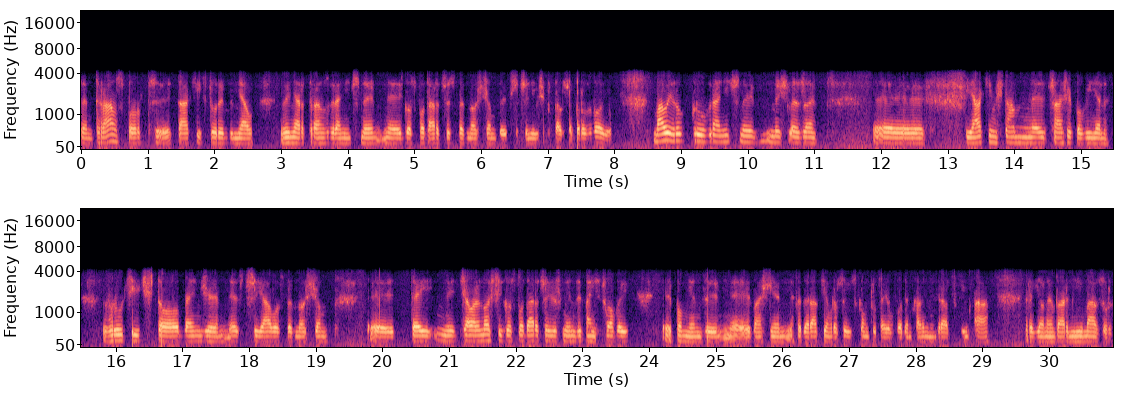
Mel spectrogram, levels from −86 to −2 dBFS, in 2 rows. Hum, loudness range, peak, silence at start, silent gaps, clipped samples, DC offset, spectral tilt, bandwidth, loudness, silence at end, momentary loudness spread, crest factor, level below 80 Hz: none; 3 LU; 0 dBFS; 0 s; none; under 0.1%; under 0.1%; -11 dB/octave; 4.4 kHz; -19 LUFS; 0 s; 8 LU; 18 dB; -46 dBFS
